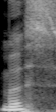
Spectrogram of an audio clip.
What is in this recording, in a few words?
"mus", Dutch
